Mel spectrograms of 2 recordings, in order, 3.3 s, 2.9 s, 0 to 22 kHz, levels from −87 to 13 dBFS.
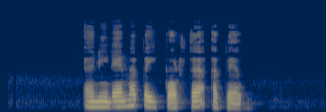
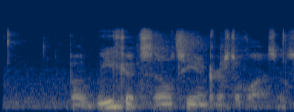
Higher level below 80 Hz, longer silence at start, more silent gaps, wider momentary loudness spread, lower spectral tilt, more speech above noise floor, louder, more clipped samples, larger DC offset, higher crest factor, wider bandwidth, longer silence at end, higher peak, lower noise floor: about the same, -74 dBFS vs -72 dBFS; first, 0.85 s vs 0.05 s; neither; second, 8 LU vs 12 LU; first, -6.5 dB/octave vs -4.5 dB/octave; first, 50 dB vs 24 dB; first, -26 LUFS vs -36 LUFS; neither; neither; about the same, 20 dB vs 18 dB; first, 10 kHz vs 9 kHz; first, 0.85 s vs 0 s; first, -8 dBFS vs -20 dBFS; first, -74 dBFS vs -60 dBFS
